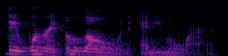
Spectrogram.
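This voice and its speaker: A woman's voice: lowish voice, very animated, unhurried, creaky, a bit bright. A woman reading a storybook aloud to young children, expressively, with chatty, questioning asides to her listeners. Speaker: children's story reader and host.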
